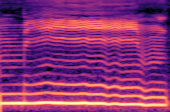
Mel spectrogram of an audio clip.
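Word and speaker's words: ميم: লাঠির মতো দেখা যায় তার নাম মিম, তার নাম মিম।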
